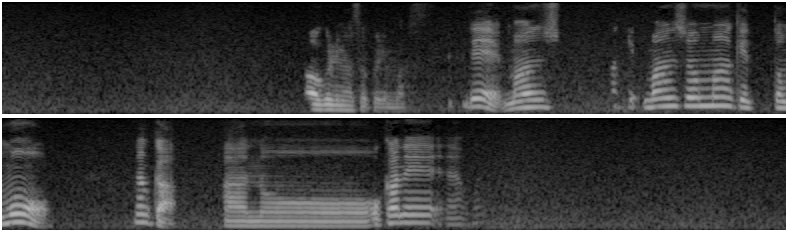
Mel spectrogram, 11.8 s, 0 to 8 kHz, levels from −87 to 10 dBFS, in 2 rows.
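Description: No technical faults detected.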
